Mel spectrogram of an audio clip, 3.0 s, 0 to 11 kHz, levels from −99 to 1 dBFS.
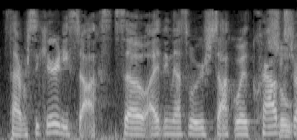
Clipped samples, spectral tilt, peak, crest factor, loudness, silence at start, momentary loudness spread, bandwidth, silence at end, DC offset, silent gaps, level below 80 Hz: under 0.1%; -4 dB/octave; -12 dBFS; 14 dB; -26 LUFS; 0.05 s; 4 LU; 8.8 kHz; 0 s; under 0.1%; none; -50 dBFS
